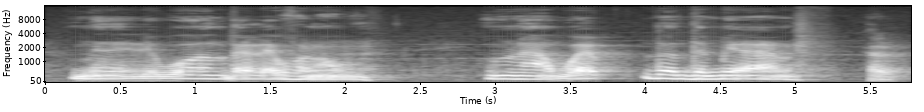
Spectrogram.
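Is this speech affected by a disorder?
Yes: amyotrophic lateral sclerosis (ela).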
